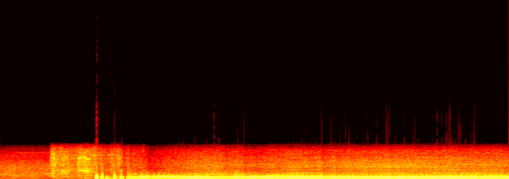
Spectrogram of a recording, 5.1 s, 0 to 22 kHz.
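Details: Nissan 200SX SE-R with Bluebird SR20DET and BC stage 2 264/264 cams, after boost: cranks and settles into raised, uneven idle with no throttle until it stalls; vacuum leak from a nipple blown off the intake manifold.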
